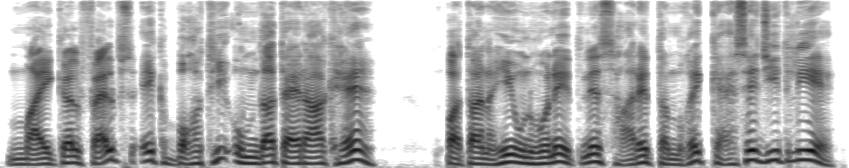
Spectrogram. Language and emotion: Urdu, surprised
